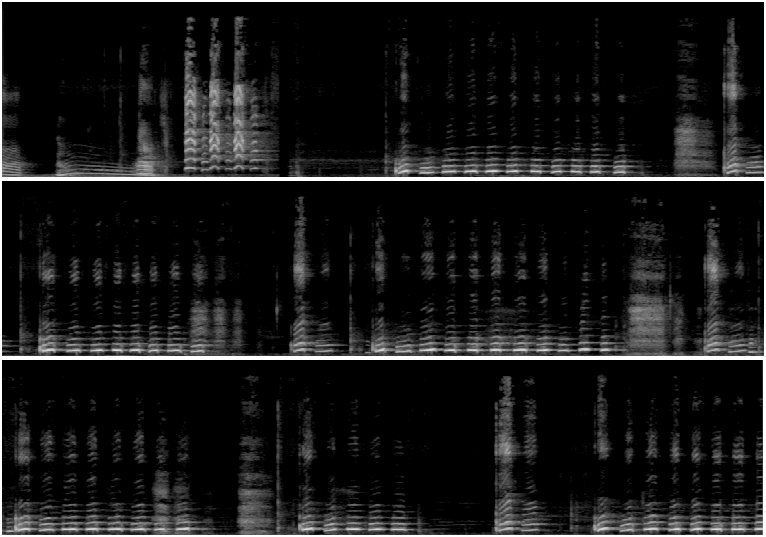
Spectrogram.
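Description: A pet bird named Vasya chirps in repeated bursts of rapid, squeaky trilling notes, each run lasting a second or two with short pauses between, loud and clear throughout.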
